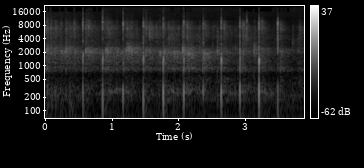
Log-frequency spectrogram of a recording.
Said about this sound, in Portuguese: Dê um aplauso ao Senhor nesta noite.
